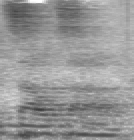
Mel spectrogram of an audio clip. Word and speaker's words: Cao Cao: I'm Cao Cao, Chinese pronunciation Cao Cao.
